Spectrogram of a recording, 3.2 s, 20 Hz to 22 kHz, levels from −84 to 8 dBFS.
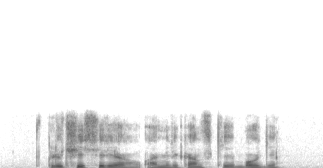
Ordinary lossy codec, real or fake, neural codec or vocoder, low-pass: Opus, 32 kbps; real; none; 7.2 kHz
